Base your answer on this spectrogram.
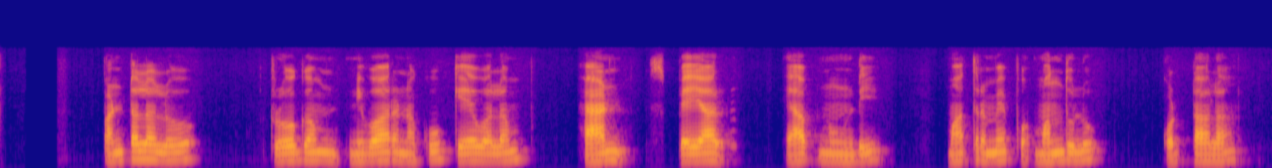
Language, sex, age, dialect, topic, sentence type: Telugu, male, 41-45, Southern, agriculture, question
